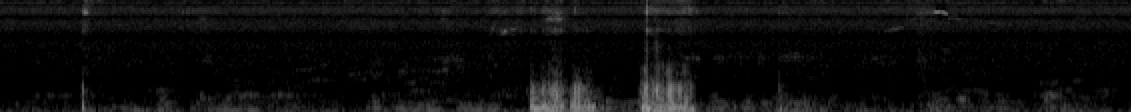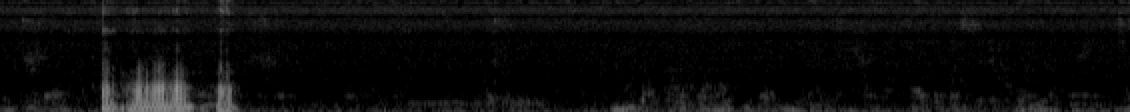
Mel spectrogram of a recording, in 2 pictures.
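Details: A dozing Chihuahua snores softly indoors, giving two loud, buzzy, harmonic snorting bursts about four seconds apart, each made of two quick pulses, with faint breathy rumbles between them in a quiet room.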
